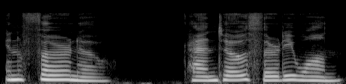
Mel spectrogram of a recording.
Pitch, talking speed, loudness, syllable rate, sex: 195 Hz, 70 wpm, -18 LUFS, 3.3 syllables/s, female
